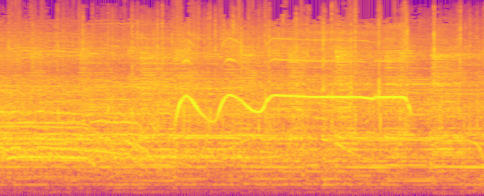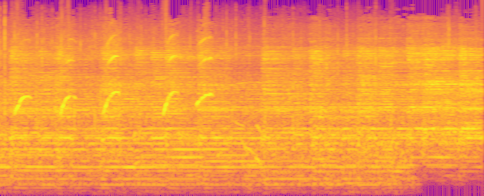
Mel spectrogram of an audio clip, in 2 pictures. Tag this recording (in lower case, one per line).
plucked string instrument
guitar
musical instrument
strum
electric guitar
music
